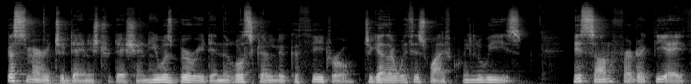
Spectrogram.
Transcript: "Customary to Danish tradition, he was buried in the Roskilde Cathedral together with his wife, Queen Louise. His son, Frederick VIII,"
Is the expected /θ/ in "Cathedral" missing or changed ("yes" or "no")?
no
